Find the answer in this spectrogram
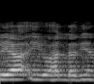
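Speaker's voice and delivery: normal talking voice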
